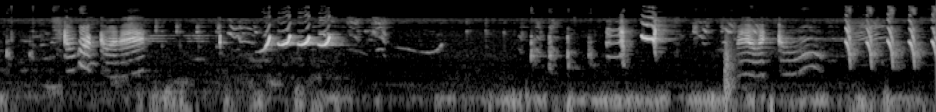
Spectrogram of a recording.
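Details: Flock of Indian ringneck parrots giving natural calls: bursts of harsh, harmonic squawks and short rising chirps in quick irregular clusters, separated by gaps, over a low steady background hum.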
